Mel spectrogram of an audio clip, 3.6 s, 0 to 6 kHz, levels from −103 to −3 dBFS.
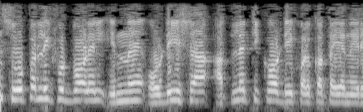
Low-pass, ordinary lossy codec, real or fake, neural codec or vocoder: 5.4 kHz; none; real; none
